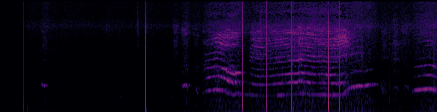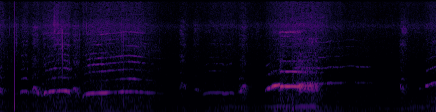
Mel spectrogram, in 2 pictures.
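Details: A young child cries in sobbing, wailing bursts with pauses between them, in a small, quiet room, described as self-pity crying; crying.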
